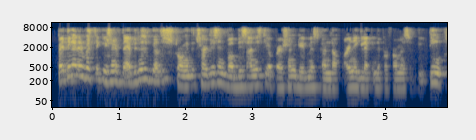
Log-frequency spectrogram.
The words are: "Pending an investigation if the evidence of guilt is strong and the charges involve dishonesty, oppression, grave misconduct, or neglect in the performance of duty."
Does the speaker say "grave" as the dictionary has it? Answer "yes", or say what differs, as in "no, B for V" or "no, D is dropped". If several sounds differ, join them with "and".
no, R is dropped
